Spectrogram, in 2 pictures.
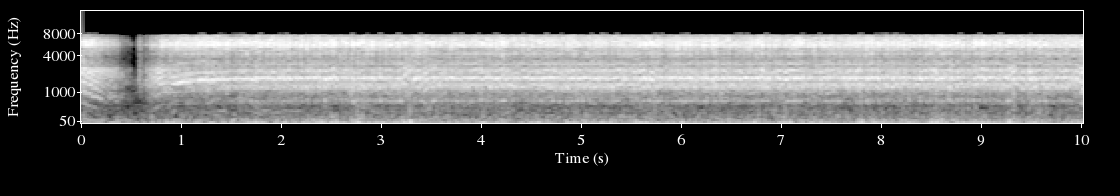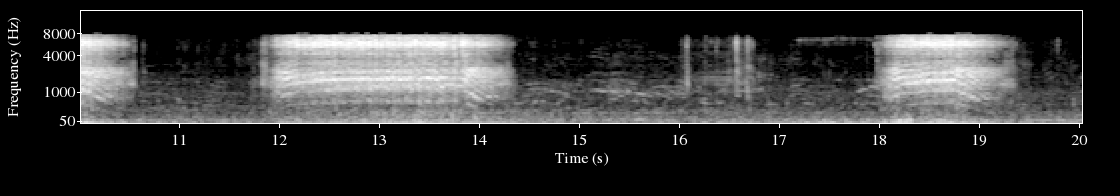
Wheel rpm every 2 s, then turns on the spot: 90, 160, 160, 160, 160, 20, 130, 20, 10, 50.
none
